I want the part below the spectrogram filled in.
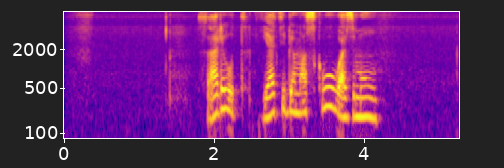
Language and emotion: Russian, positive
